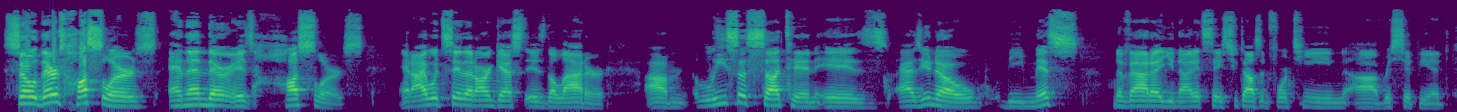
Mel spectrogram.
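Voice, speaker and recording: A man's voice: a little high, slow. A man hosting an interview podcast, upbeat and enthusiastic, talking loosely with fillers. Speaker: podcast host.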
